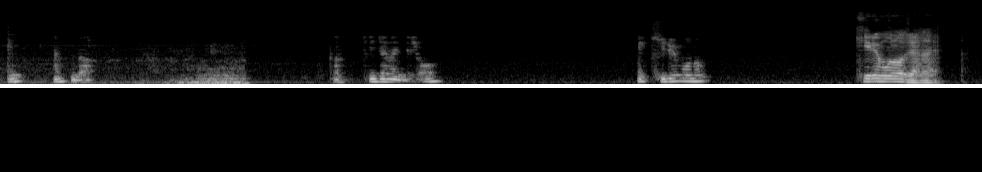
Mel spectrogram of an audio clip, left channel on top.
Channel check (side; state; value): right; silent; digital silence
